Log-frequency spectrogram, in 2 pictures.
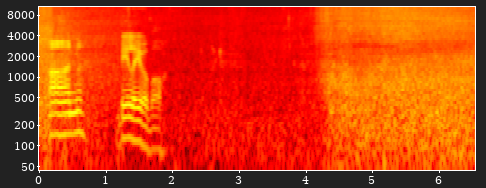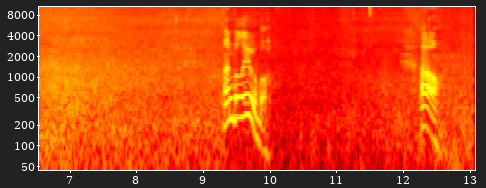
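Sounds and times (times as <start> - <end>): ocean wave breaking: 0.0 - 13.0
rushing wash of surf: 0.0 - 13.0.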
